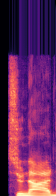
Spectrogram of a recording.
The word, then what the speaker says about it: Tsunade: Tsunade, you pronounce the E.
